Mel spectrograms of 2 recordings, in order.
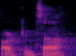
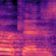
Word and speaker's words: Arkansas: out of our kansas arkansas oh fun i know if i said our kansas like as a joke people in the comments actually been like that is not how you pronounce arkansas i know it was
